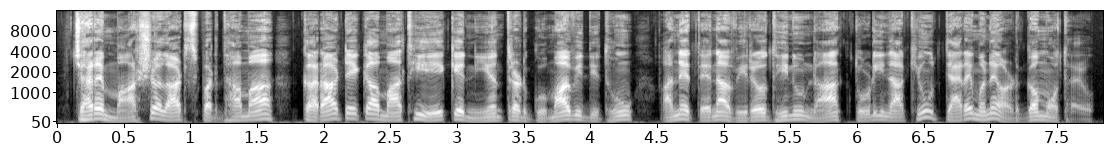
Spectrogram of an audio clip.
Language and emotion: Gujarati, disgusted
